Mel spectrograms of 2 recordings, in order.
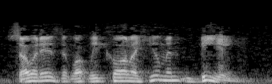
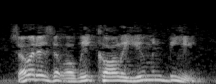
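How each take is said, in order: First: It is read slowly and deliberately. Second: It is read at a normal pace.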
